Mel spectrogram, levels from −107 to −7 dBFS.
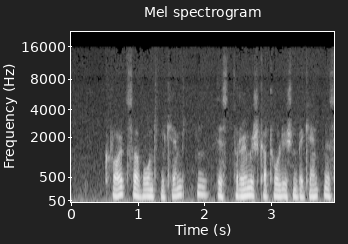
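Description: No technical faults can be heard anywhere in this recording.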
